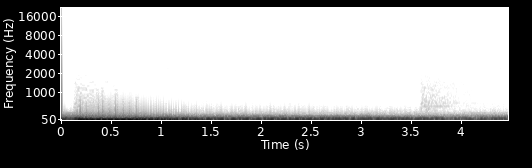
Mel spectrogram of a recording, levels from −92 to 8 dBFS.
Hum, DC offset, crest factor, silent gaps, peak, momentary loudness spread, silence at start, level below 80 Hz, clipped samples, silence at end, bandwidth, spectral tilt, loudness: none; under 0.1%; 10 dB; none; 0 dBFS; 9 LU; 0 s; -16 dBFS; under 0.1%; 0 s; 0.2 kHz; -18.5 dB/octave; -25 LUFS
